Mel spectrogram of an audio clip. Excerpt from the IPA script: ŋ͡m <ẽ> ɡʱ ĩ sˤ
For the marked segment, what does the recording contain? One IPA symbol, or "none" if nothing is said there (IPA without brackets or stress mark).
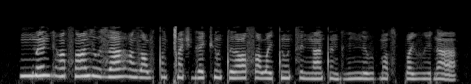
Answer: ɛ̃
